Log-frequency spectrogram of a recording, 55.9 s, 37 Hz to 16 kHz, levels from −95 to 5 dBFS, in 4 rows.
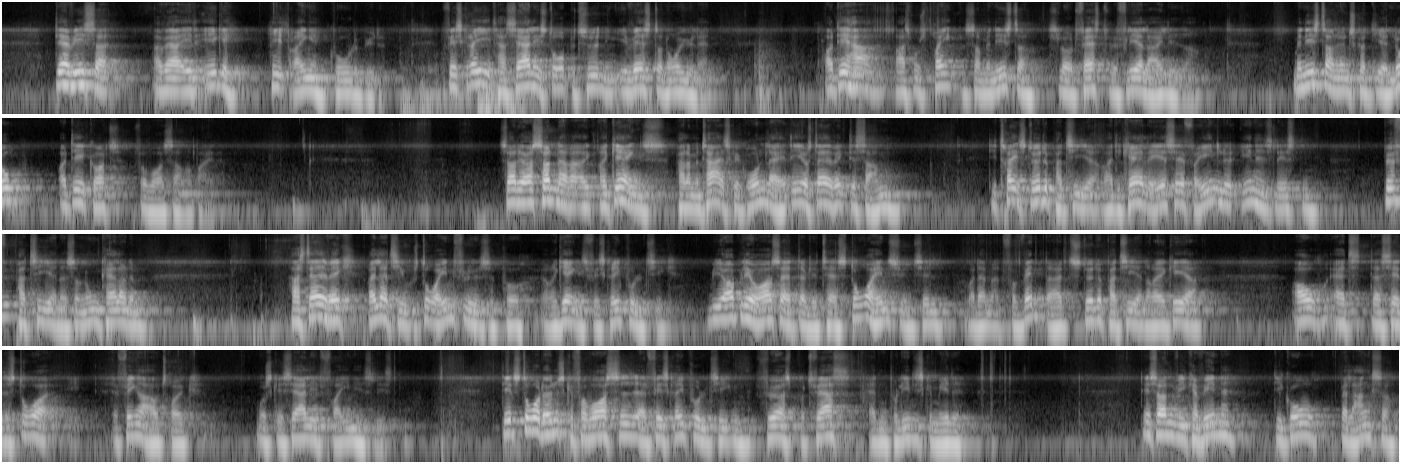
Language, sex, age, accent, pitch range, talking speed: Danish, male, 50-69, native, 105-135 Hz, 140 wpm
